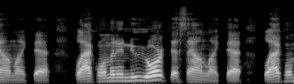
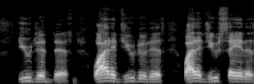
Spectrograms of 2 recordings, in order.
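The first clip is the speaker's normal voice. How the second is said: mock, put-on accusing female voice.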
